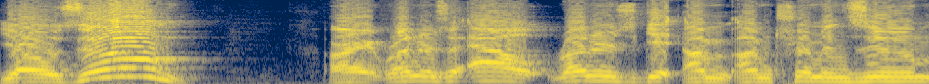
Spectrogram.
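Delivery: loud, hyped-up, swooping excited yell. Host greeting the group in the morning, yelling excitedly. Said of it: "I'm yelling at you guys this morning".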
